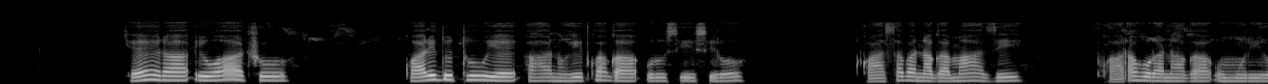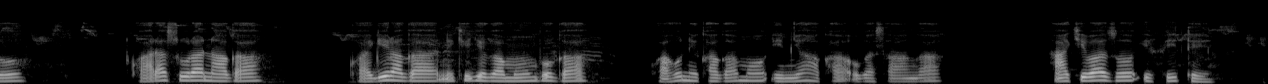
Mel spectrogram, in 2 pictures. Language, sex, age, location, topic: Kinyarwanda, female, 50+, Musanze, government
